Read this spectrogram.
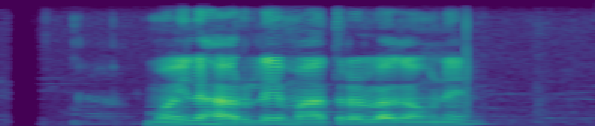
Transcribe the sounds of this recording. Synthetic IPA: mʌilaɦʌɾulemat̪rʌlʌɡawne

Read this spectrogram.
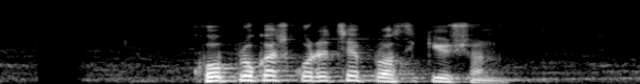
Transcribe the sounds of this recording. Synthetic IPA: kʰub̚pːɾokaʃkoɾet͡ɕʰepɾɔsi̥kjuʃon

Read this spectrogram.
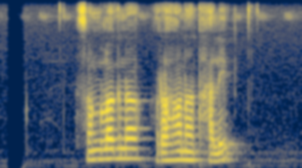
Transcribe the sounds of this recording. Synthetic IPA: sʌŋlʌɡnʌrʌɦʌnʌt̪ʰale

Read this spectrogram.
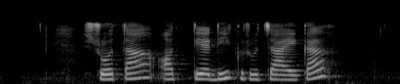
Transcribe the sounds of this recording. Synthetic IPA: srot̪aʌ̰t̪jʌd̪ʱikrut͡saeka

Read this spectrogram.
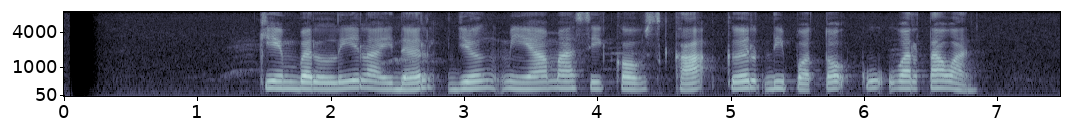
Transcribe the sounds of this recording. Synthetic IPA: kimbərlilaidərd͡ʒɨŋmiamasikɔfskakɨrdipɔt̪ɔkuwart̪awan

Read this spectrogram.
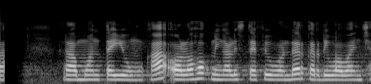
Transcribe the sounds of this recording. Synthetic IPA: ramɔnt̪ɛjuŋkaʔɔlɔɦɔk̚niŋɡalist̪ɛfiwɔndərkɨrdiwawaɲt͡ʃ

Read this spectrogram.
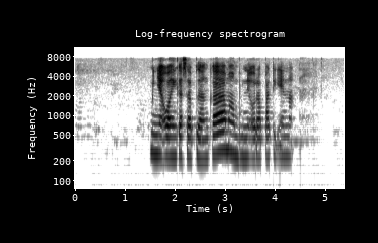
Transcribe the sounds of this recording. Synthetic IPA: miɲaʔwaŋikasab̥laŋkamambuneoɾapat̪iʔenaʔ

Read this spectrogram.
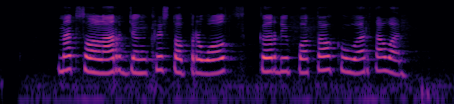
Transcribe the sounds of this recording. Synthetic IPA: mat̪̚sɔlard͡ʒɨŋkɾist̪ɔpərwɔlt̪skɨrdipɔt̪ɔkuwart̪awan

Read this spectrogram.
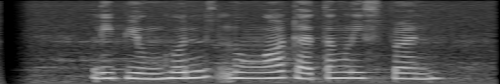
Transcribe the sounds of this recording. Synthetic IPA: lib̥iuŋɡʊnluŋɔɖ̥ä̤t̪əŋlisbən

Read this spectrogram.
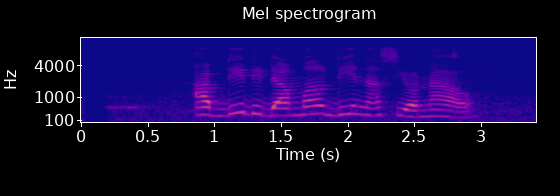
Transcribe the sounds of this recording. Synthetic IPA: ʔab̚dididaməldinasional

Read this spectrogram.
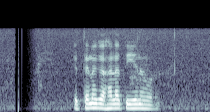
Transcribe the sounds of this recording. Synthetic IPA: et̪ənəɡaɦalat̪ijenəʋa

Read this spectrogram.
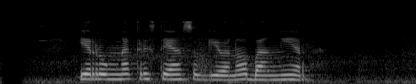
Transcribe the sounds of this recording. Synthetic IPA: ʔiɾuŋnakɾist̪iansuɡiɔnɔbaŋir

